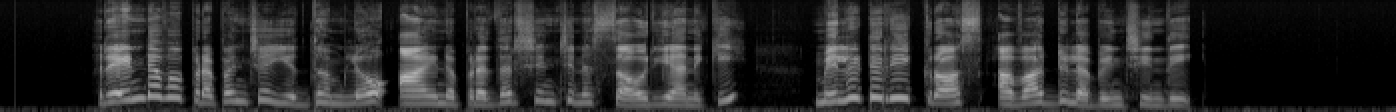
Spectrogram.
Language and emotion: Telugu, neutral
